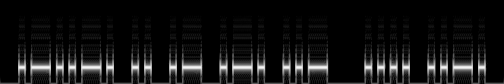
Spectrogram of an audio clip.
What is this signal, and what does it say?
Morse code, heard as a keyed tone, about 19 wpm, 800 Hz. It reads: "IARU HF
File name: morse mp3 / ALLEMAND texte clair 2 vitesse 18 mots minute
